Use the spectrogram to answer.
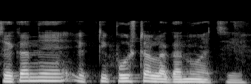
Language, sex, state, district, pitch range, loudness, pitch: Bengali, male, Assam, Hailakandi, 120-155 Hz, -15 LUFS, 140 Hz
